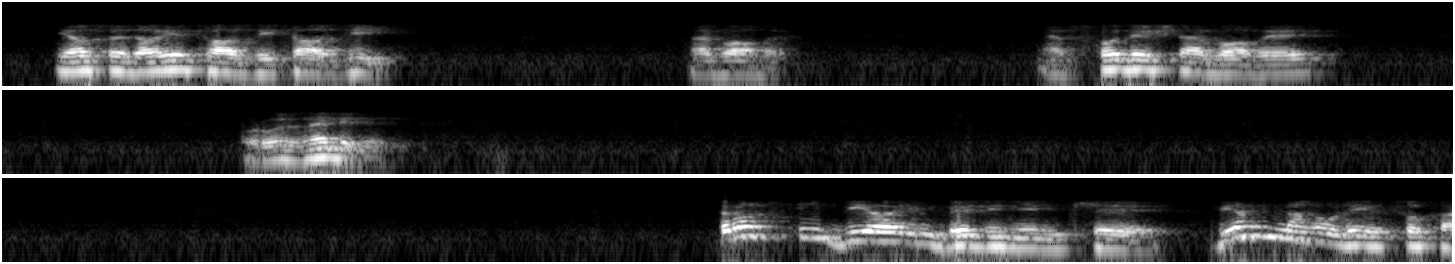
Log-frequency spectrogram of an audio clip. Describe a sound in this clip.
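A middle-aged man speaks calmly into a microphone, pausing often.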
